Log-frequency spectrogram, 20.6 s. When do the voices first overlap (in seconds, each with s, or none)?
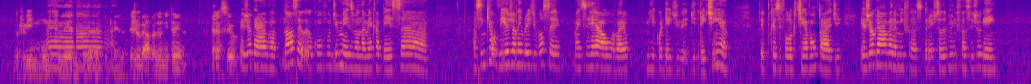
0.9 s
